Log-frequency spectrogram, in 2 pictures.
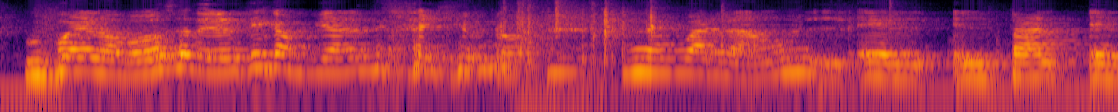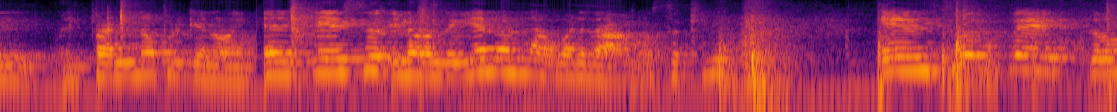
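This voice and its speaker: A woman's voice: medium pitch, roomy sound, noisy background. A young woman in her twenties filming an ironic, self-mocking parody vlog on a handheld camera at arm's length in her small apartment. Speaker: vlogger. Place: small apartment kitchen and bedroom.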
